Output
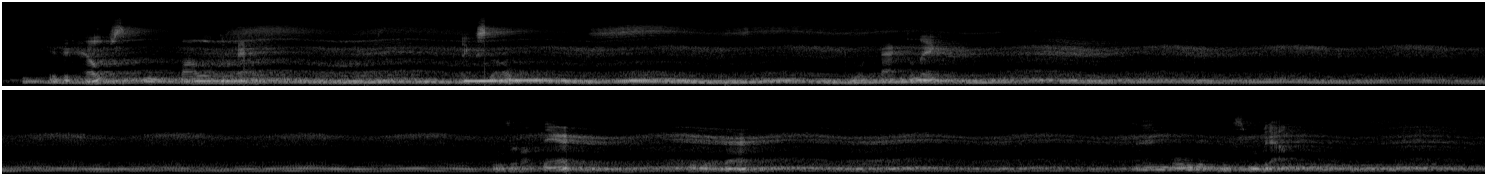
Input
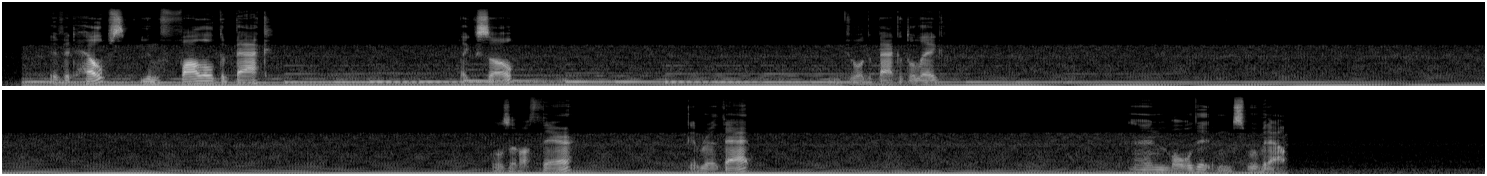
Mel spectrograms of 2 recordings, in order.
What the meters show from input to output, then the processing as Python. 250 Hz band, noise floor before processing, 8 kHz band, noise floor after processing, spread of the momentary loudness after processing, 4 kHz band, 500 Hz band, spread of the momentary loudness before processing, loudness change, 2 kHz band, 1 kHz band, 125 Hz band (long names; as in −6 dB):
−1.5 dB, −54 dBFS, −21.5 dB, −52 dBFS, 15 LU, −14.0 dB, −19.0 dB, 19 LU, −10.5 dB, −9.5 dB, −27.0 dB, −11.0 dB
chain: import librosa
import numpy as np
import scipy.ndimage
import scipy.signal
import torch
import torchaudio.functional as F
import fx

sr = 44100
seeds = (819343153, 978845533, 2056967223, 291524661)

y = scipy.signal.sosfilt(scipy.signal.cheby1(3, 1.0, 160.0, 'highpass', fs=sr, output='sos'), x)
y = fx.dynamic_eq(y, sr, hz=440.0, q=1.0, threshold_db=-43.0, ratio=4.0, max_db=-6)
y = fx.rider(y, sr, range_db=3, speed_s=2.0)
y = fx.vowel_filter(y, sr, vowel='i')
y = fx.filter_lfo_lowpass(y, sr, shape='saw_up', hz=0.83, low_hz=470.0, high_hz=7300.0, q=0.85)
y = fx.echo_diffused(y, sr, ms=1514, feedback_pct=52, wet_db=-6)
y = fx.room_shoebox(y, sr, seeds[0], volume_m3=190.0, walls='hard', distance_m=0.32)
y = fx.vibrato(y, sr, rate_hz=0.8, depth_cents=96.0)
y = y * 10.0 ** (5.0 / 20.0)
